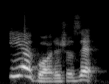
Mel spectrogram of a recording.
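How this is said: It is read with an ironic tone.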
